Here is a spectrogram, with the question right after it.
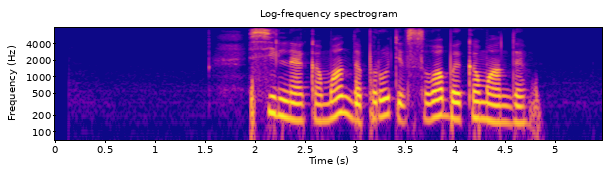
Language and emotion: Russian, neutral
